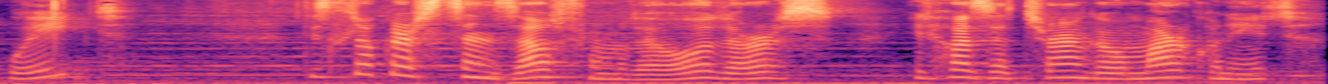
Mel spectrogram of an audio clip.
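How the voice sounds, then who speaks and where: With a mid-range voice and a measured pace, a woman plays through a visual novel on stream. She reads the game's text aloud with expression and mutters short asides to herself while music plays in the background.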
